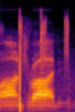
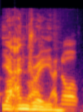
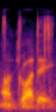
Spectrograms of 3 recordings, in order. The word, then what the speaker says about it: Andrade: I know everybody calls him Andrade. It's Andrade. I know a lot of people with that last name, and it's pronounced Andrade.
